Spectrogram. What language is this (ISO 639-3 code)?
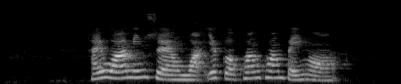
yue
